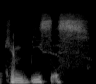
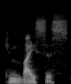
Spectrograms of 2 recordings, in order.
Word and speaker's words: Cambyses: So this is Cyrus's father, Cambyses, or Cambyses, depending on how you want to pronounce the Greek.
